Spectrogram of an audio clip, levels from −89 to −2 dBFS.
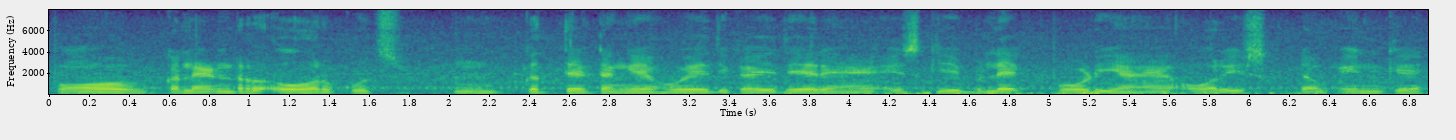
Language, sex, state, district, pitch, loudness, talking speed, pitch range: Hindi, male, Rajasthan, Bikaner, 125 Hz, -17 LUFS, 165 wpm, 120-130 Hz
